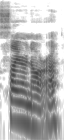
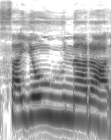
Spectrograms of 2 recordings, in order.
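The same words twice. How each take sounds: First: The vowel after 'say' is short. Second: The vowel after 'say' is held long. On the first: The speaker calls it wrong. "It's not sayonara" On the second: The speaker calls it right. "That means hold this a little"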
